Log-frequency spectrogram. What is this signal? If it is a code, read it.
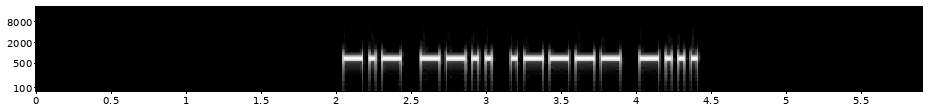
Morse code, heard as a keyed tone, about 28 wpm, 700 Hz. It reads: KZ1B
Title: USA Call Signs - 4 Characters - Repeated 3x - 28wpm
